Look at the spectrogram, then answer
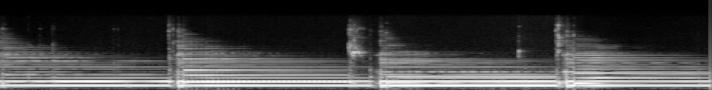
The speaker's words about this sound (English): and it's, I mean, really simple, but when you play it on a really reverbed out electric guitar, it sounds fantastic.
